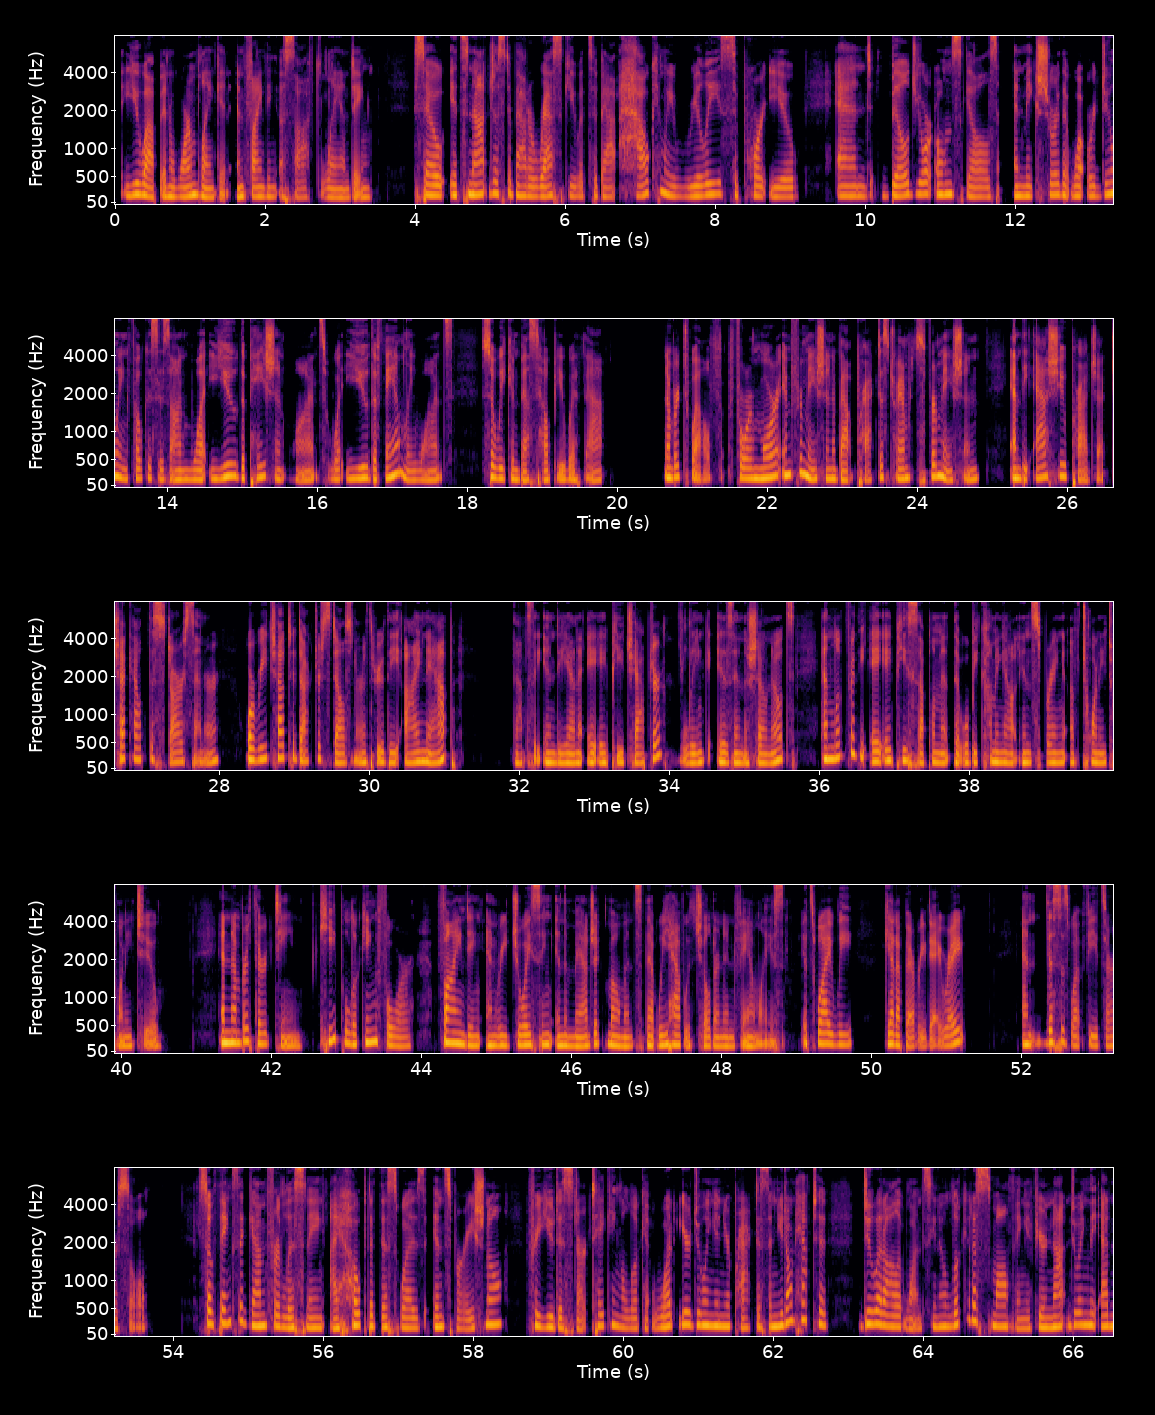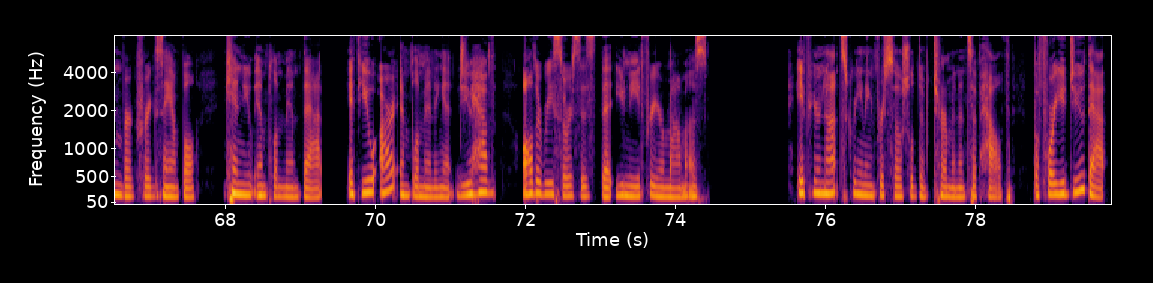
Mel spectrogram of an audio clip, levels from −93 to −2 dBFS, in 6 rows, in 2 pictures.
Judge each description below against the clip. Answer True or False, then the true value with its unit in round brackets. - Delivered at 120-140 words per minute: False (170 wpm)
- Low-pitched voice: False (170 Hz)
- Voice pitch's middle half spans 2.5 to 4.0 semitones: True (3.7 semitones)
